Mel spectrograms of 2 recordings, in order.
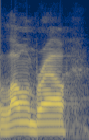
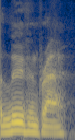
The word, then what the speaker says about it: Löwenbräu: He goes, all those people that say they're going to the Lowenbrau, it really sort of rubs me in the wrong way. It's the Löwenbräu. So pronounced as a V is my understanding.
